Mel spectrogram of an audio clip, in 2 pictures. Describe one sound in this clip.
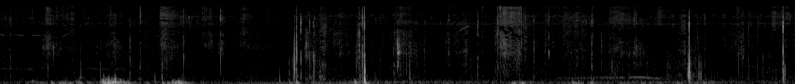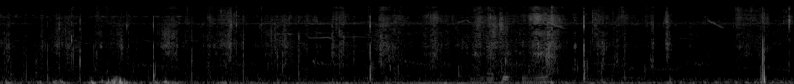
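Footsteps thud softly through grass.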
